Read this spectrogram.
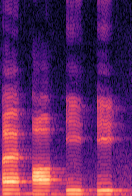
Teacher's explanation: यहाँ कोई भी जो स्वर है उच्चारण के समय होठ गोलाकार आकृति नहीं बनाते हैं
